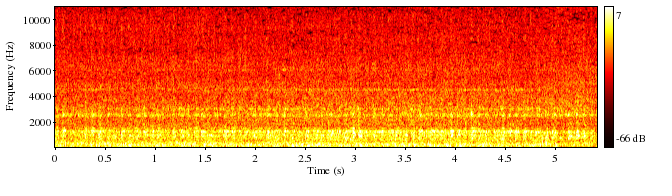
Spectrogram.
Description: 1989 Jeep Cherokee 4.0 inline 6, 227xxx miles. Started knocking.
